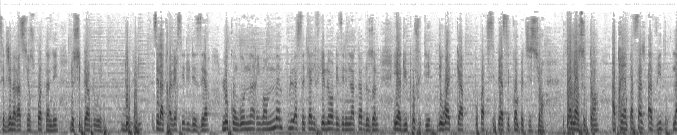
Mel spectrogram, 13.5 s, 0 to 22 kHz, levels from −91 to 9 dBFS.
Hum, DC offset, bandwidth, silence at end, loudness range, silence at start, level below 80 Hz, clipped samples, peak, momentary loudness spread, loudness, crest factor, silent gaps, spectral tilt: none; under 0.1%; 16 kHz; 0 s; 1 LU; 0 s; -30 dBFS; under 0.1%; -4 dBFS; 6 LU; -19 LUFS; 16 dB; none; -6 dB/octave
